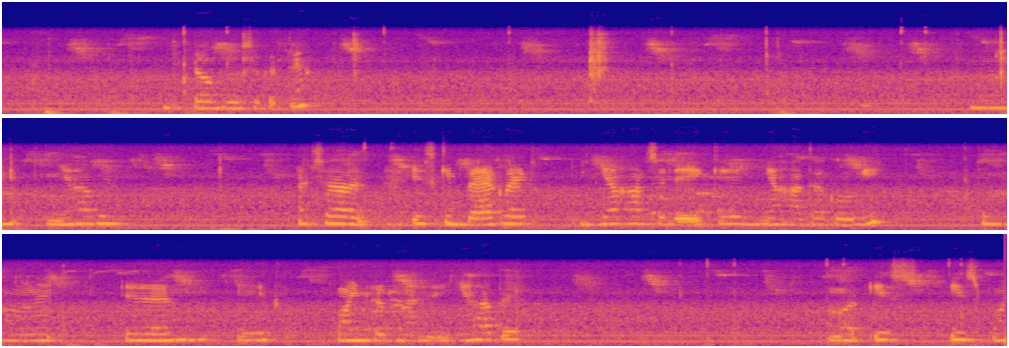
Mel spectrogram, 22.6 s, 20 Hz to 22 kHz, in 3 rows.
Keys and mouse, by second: 0.7 KP_7, 2.8 click, 3.2 click, 7.5 alt+z, 9.1 g, 21.2 click.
